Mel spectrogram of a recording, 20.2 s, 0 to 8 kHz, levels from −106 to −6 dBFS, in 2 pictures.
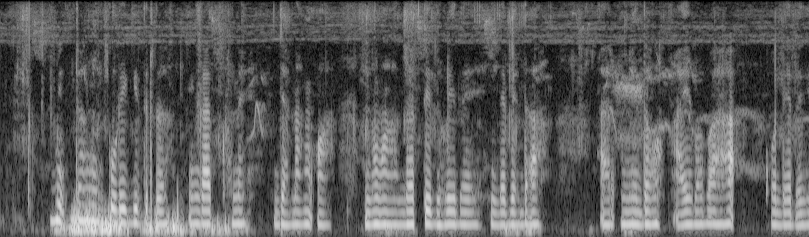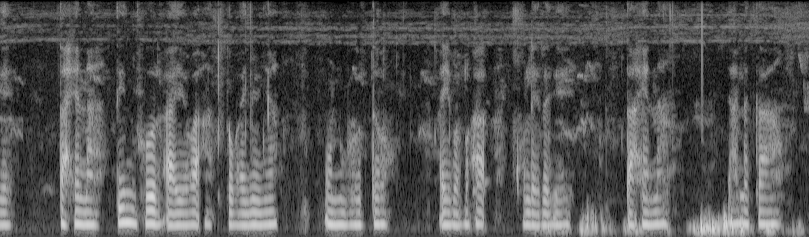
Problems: constant background noise, low volume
